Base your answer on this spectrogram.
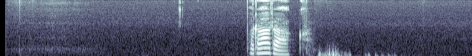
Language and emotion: Russian, neutral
